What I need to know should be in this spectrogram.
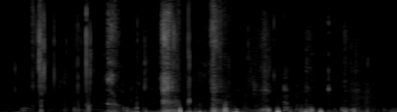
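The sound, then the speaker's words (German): Crunchy biting and chewing of a Storck Knoppers hazelnut wafer bar. Many sharp, crackling crunches come in an irregular rhythm, some louder than others, mixed with softer wrapper-like crinkles, with no talking. “Hier liegen Knoppersriegel, Nussriegel von Stork. Mmh, lecker, lecker, lecker, lecker, lecker.”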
